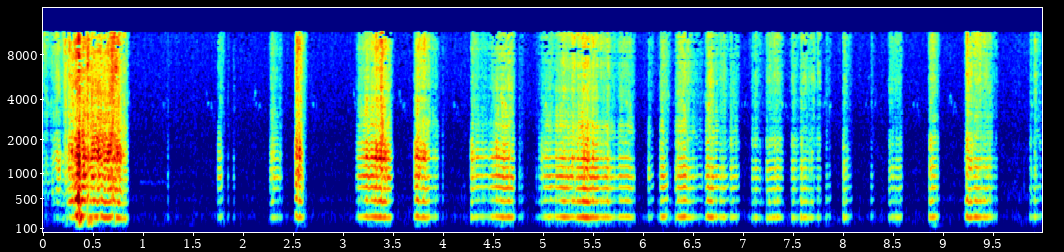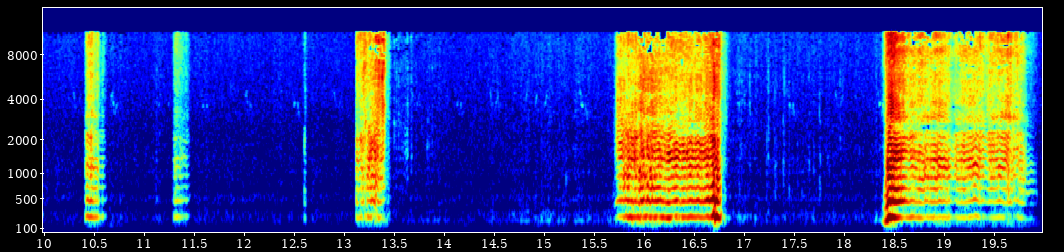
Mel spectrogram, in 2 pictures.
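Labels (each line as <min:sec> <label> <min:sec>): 0:00.0 A mosquito buzzing intermittently nearby in a quiet room. 0:20.0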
